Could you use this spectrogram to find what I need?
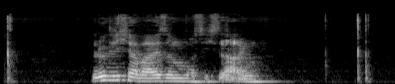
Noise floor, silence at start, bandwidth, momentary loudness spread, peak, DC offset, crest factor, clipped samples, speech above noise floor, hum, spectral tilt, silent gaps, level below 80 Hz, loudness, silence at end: -59 dBFS; 0.05 s; 11.5 kHz; 13 LU; 0 dBFS; under 0.1%; 20 dB; under 0.1%; 42 dB; none; -5.5 dB/octave; none; -60 dBFS; -18 LUFS; 0.25 s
